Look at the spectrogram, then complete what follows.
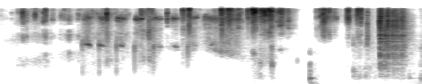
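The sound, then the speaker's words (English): Six dice rattle and clatter, a dense run of quick clicks and knocks that tumbles on for a few seconds before settling. “So that's brains plus see the battlefield. So six dice, awesome times two.”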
